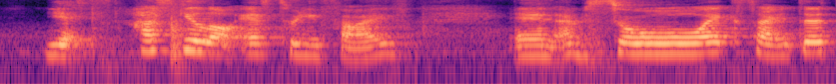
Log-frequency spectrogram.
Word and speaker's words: HuskyLock: And this is the, I'm going to pronounce this so wrongly, Husqvarna Viking HuskyLock S25. Am I right? Yes, HuskyLock S25.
